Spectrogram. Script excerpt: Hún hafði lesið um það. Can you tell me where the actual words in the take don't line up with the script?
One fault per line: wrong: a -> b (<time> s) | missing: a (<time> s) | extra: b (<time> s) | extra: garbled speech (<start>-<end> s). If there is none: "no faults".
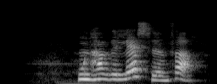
no faults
